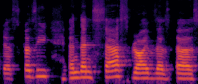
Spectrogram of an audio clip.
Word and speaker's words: SCSI: because he drive SCSI it is pronounced as Kazi SCSI pronounced as Kazi and then SAS drives as SAS drives are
